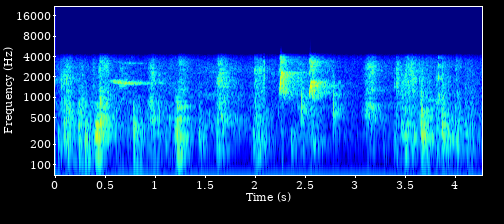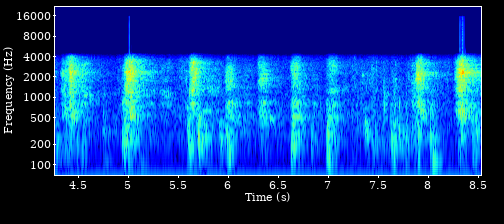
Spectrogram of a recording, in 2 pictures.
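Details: Excited West Highland White Terrier yelping and whining in quick, uneven bursts, some notes drawn out into thin high whines, the loudest yelps standing out near the end.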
